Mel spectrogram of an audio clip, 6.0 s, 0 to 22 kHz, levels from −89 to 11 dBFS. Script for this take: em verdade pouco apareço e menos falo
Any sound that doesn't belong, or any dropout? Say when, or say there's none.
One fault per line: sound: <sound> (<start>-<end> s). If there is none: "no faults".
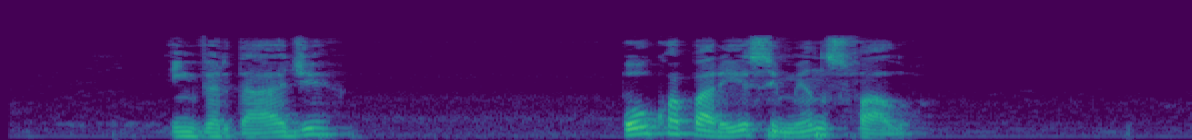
no faults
